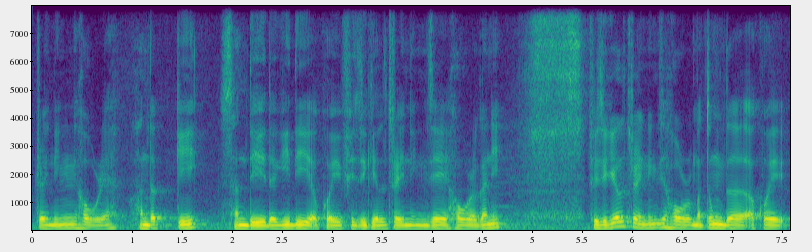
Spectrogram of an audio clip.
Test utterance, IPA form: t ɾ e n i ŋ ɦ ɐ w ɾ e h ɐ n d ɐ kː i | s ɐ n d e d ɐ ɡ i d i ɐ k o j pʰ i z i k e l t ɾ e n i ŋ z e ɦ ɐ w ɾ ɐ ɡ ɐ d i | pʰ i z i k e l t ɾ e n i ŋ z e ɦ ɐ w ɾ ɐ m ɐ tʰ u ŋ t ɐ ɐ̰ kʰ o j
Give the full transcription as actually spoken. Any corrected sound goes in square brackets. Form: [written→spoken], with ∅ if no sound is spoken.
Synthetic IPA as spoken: t ɾ e n i ŋ ɦ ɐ w ɾ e h ɐ n d ɐ kː i | s ɐ n d e d ɐ ɡ i d i ɐ [k→kʰ] o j pʰ i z i k e l t ɾ e n i ŋ z e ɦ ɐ w ɾ ɐ ɡ ɐ [d→n] i | pʰ i z i k e l t ɾ e n i ŋ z e ɦ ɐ w ɾ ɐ m ɐ [tʰ→t] u ŋ [t→d] ɐ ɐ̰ kʰ o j

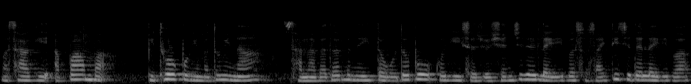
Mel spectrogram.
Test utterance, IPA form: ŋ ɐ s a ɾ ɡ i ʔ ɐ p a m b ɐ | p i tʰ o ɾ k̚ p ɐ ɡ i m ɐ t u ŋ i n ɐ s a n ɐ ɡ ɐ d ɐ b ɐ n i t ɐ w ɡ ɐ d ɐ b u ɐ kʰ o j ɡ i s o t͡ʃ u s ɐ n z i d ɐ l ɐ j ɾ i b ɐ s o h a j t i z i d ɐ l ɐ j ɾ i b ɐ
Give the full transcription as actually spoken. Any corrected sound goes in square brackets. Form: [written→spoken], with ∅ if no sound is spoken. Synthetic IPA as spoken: [ŋ→m] ɐ s a [ɾ→∅] ɡ i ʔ ɐ p a m b ɐ | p i tʰ o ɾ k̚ p ɐ ɡ i m ɐ t u ŋ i n ɐ s a n ɐ ɡ ɐ d ɐ b ɐ n i t ɐ w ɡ ɐ d ɐ b u ɐ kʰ o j ɡ i s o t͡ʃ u s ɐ n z i d ɐ l ɐ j ɾ i b ɐ s o [h→s] a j t i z i d ɐ l ɐ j ɾ i b ɐ

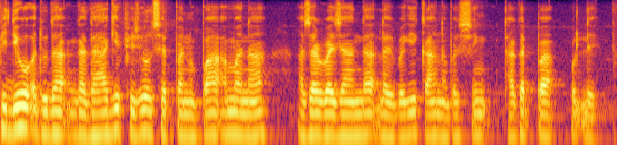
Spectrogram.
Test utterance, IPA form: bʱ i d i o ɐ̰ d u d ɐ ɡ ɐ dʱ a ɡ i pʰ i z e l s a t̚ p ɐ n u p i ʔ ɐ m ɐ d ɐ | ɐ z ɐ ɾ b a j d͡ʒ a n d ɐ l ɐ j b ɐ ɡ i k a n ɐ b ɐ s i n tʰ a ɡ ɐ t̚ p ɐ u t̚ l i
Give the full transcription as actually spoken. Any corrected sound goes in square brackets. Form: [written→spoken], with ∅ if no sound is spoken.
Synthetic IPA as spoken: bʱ i d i o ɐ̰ d u d ɐ ɡ ɐ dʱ a ɡ i pʰ i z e l s [a→e] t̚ p ɐ n u p [i→a] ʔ ɐ m ɐ [d→n] ɐ | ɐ z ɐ ɾ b a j d͡ʒ a n d ɐ l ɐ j b ɐ ɡ i k a n ɐ b ɐ s i [n→ŋ] tʰ a ɡ ɐ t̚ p ɐ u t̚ l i

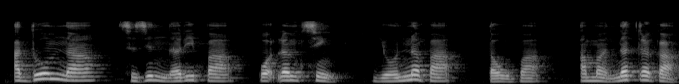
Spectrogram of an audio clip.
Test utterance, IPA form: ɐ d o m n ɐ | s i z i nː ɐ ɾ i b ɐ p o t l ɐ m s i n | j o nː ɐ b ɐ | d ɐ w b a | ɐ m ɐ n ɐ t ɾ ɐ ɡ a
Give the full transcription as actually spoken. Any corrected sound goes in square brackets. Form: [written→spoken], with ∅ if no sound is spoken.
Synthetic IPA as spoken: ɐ d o m n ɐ | s i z i nː ɐ ɾ i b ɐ p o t l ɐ m s i [n→ŋ] | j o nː ɐ b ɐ | [d→t] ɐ w b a | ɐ m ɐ n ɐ t ɾ ɐ ɡ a

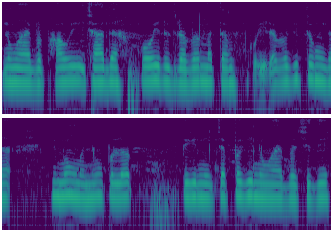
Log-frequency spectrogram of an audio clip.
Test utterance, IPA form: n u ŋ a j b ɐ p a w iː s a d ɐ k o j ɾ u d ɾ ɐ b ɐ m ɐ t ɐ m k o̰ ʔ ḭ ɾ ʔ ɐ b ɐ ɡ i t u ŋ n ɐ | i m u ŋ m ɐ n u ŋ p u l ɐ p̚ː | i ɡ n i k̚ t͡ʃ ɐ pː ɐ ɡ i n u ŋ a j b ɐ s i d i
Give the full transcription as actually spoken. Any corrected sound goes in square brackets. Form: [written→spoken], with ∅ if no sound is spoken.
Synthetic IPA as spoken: n u ŋ a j b ɐ [p→pʰ] a w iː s a d ɐ k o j ɾ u d ɾ ɐ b ɐ m ɐ t ɐ m k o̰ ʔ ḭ ɾ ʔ ɐ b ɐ ɡ i t u ŋ [n→d] ɐ | i m u ŋ m ɐ n u ŋ p u l ɐ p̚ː | i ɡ n i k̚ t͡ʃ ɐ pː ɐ ɡ i n u ŋ a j b ɐ s i d i

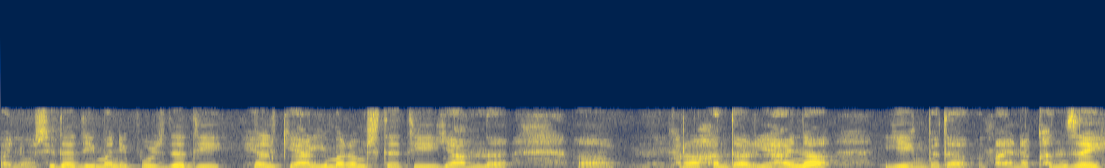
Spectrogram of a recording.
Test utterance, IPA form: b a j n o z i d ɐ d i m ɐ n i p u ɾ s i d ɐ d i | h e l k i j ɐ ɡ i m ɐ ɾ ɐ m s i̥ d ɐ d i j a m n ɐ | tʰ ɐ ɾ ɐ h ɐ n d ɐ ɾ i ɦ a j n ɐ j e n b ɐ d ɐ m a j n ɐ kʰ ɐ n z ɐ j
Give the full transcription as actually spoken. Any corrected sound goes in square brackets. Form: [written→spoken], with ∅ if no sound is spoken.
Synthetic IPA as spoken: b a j n o [z→s] i d ɐ d i m ɐ n i p u ɾ s i d ɐ d i | h e l k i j [ɐ→a] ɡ i m ɐ ɾ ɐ m s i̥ d ɐ d i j a m n ɐ | [tʰ→kʰ] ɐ ɾ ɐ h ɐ n d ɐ ɾ i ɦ a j n ɐ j e [n→ŋ] b ɐ d ɐ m a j n ɐ kʰ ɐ n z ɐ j

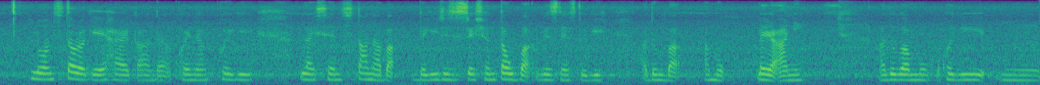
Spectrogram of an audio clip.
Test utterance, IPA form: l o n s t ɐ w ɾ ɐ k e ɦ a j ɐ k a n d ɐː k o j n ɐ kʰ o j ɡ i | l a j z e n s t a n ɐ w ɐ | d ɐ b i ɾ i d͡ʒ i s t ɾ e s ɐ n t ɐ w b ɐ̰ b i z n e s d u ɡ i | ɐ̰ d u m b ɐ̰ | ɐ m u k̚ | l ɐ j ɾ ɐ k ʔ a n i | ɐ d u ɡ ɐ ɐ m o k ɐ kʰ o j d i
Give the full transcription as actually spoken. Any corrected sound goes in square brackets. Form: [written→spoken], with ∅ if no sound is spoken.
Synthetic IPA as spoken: l o n s t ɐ w ɾ ɐ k e ɦ a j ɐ k a n d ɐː [k→kʰ] o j n ɐ kʰ o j ɡ i | l a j [z→s] e n s t a n ɐ [w→b] ɐ | d ɐ [b→ɡ] i ɾ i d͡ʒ i s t ɾ e s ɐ n t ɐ w b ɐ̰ b i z n e s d u ɡ i | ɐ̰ d u m b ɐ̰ | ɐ m u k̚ | l ɐ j ɾ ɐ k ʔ a n i | ɐ d u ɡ ɐ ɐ m [o→u] k ɐ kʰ o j [d→ɡ] i

